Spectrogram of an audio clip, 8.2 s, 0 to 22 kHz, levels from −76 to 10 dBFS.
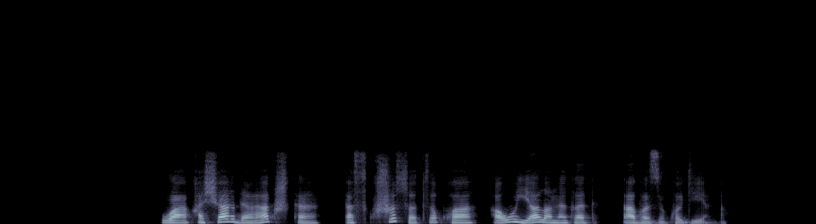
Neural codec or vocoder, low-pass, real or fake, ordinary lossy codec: codec, 16 kHz, 1 kbps, FunCodec, trained on Chinese and English, 50 frames a second; 7.2 kHz; fake; Opus, 64 kbps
